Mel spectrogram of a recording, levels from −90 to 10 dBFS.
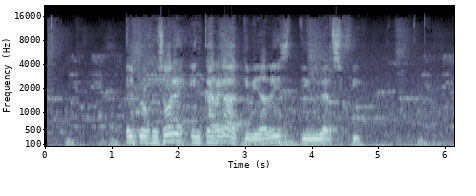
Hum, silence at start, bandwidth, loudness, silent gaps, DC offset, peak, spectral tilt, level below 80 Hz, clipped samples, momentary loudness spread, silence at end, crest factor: none; 0.05 s; 16.5 kHz; -10 LUFS; none; under 0.1%; 0 dBFS; -4.5 dB/octave; -28 dBFS; under 0.1%; 18 LU; 0 s; 12 dB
